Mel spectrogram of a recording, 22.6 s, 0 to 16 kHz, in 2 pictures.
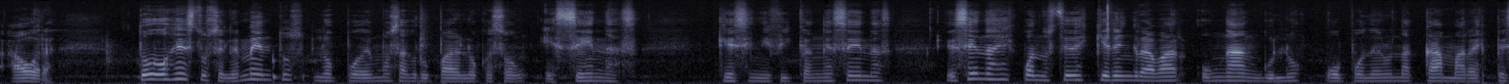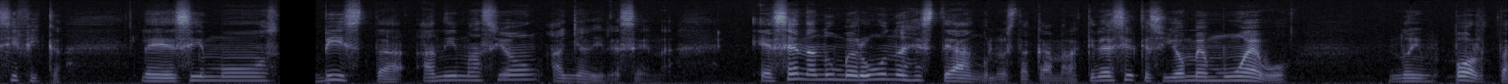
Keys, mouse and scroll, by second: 5.2 scroll down 2, 5.7 scroll up 2, 6.3 scroll up 2, 6.7-7.0 middle drag, 7.6 scroll down 2, 7.9 scroll up 2, 8.3 scroll down 2, 8.6 scroll up 2, 9.4 middle drag, 13.4 click, 15.9 click, 19.9 middle click, 21.3 scroll down 2.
